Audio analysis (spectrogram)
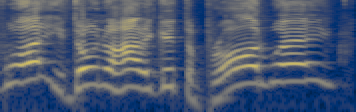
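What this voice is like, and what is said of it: Weak put-on Brooklyn accent. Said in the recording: “That's not a good Brooklyn accent, but I can't do a Brooklyn accent.”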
